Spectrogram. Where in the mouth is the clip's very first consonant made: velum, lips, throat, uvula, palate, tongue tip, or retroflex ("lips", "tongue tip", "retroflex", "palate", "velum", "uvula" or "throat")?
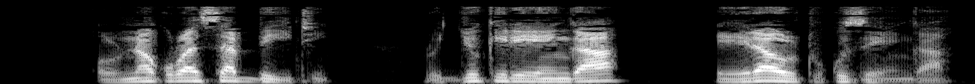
tongue tip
